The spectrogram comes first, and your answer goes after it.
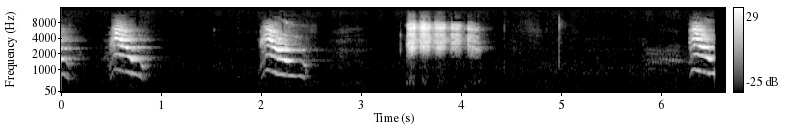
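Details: A young grey kitten, a former stray on its second day in a new home, gives high, thin mews that drop in pitch, spaced a couple of seconds apart. A short breathy, hiss-like burst comes between them as it hides and hisses.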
